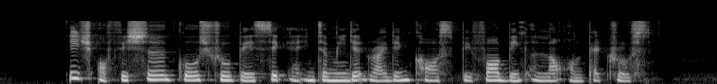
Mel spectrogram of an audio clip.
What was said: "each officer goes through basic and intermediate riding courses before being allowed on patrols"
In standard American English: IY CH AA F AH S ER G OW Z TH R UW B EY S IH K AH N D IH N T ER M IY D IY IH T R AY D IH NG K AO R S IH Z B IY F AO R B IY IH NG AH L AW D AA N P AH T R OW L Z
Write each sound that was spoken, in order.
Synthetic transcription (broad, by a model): IY CH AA F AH SH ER G OW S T R UW B EY S IH K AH N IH N T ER M IY D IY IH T R AY D IH NG K AO S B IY F AO B IY IH NG AH L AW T AA N P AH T R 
